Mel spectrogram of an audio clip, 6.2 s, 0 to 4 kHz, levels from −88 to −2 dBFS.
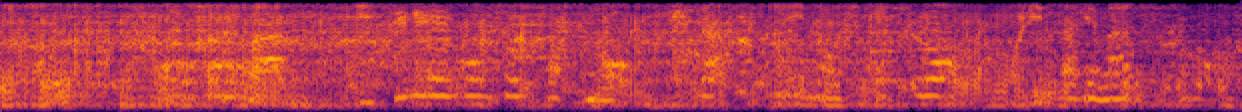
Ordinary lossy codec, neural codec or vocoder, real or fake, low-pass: none; vocoder, 22.05 kHz, 80 mel bands, HiFi-GAN; fake; 3.6 kHz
